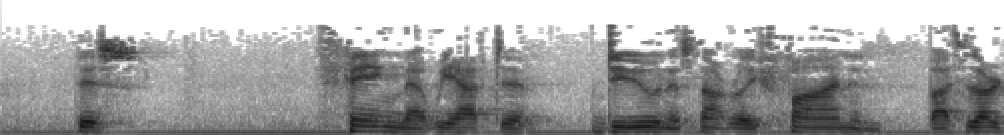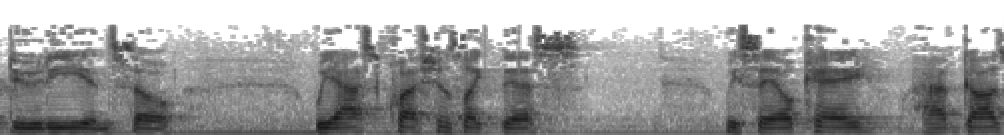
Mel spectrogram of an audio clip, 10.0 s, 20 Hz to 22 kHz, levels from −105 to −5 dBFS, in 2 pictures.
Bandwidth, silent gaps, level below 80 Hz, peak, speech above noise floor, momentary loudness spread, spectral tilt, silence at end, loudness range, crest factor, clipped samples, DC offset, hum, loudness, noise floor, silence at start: 10 kHz; none; -64 dBFS; -2 dBFS; 23 dB; 19 LU; -4 dB/octave; 0 s; 1 LU; 20 dB; under 0.1%; under 0.1%; none; -21 LUFS; -44 dBFS; 0 s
